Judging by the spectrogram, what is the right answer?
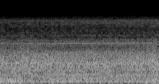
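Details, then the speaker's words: Honda Navi with a slip-on pod air filter and 100 main jet, riding at about 50 mph slightly downhill: an even, steady engine roar with no knocks or misses, deeper but not loud. It runs normally, with quicker throttle response. "and it definitely sounds cool it gives it like a deeper sound it's not loud or anything but you can definitely hear it a lot easier"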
